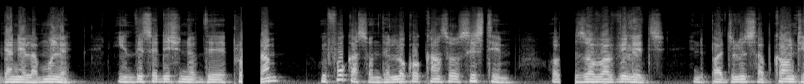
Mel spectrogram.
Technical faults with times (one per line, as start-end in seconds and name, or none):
0.00-8.04 hard clipping
2.42-2.61 digital wireless dropout
5.60-5.76 digital wireless dropout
